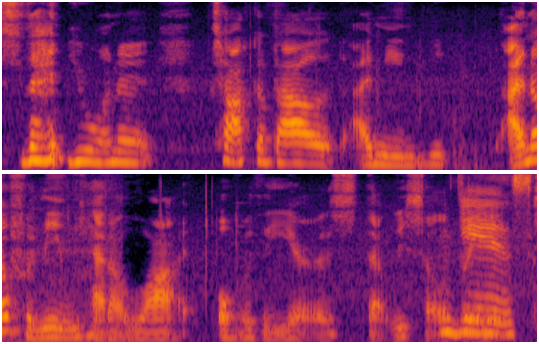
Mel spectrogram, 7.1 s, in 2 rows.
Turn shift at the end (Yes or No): Yes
